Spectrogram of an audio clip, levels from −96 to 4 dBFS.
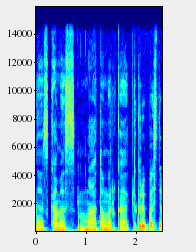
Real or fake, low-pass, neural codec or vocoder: real; 14.4 kHz; none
